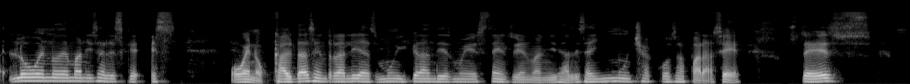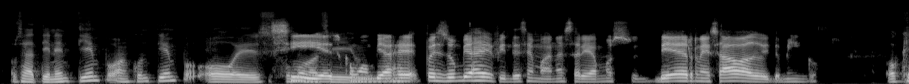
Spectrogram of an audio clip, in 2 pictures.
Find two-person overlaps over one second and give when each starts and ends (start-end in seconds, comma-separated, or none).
11.8-13.2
